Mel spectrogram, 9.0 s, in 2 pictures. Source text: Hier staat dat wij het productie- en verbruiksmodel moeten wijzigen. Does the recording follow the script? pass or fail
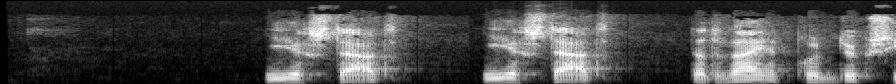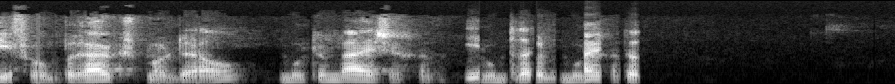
fail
